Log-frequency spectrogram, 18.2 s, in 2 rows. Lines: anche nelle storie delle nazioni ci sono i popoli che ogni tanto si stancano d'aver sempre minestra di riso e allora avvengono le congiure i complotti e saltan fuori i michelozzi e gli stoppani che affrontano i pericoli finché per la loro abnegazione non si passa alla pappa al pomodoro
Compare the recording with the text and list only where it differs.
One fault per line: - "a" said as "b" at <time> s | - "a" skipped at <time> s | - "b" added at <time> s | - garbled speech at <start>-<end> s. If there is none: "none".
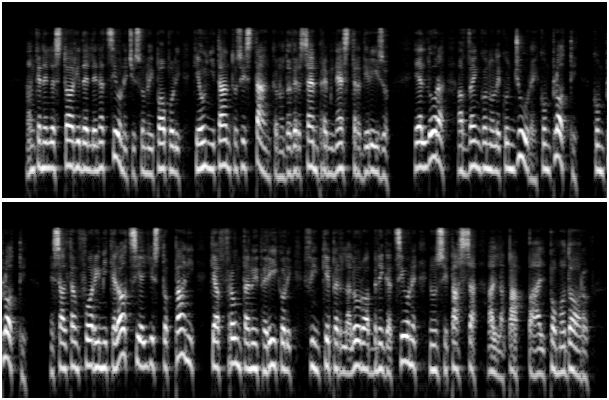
- "complotti" added at 8.8 s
